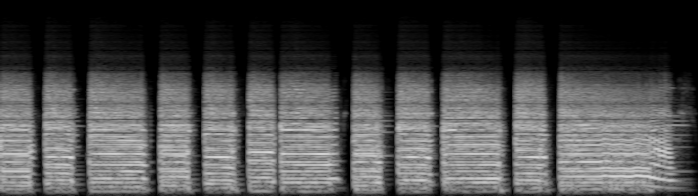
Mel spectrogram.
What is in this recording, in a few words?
guitar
